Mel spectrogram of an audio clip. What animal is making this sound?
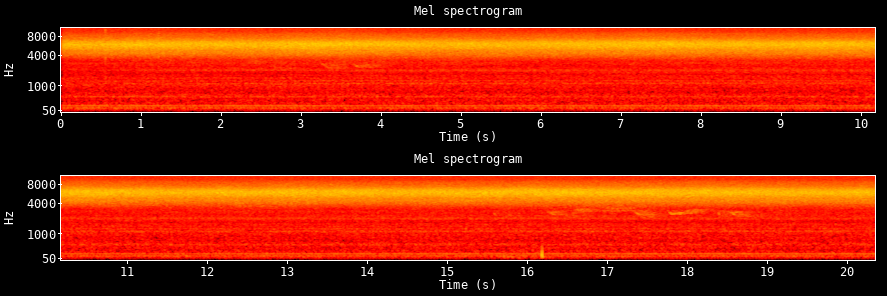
Magicicada tredecassini, a cicada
